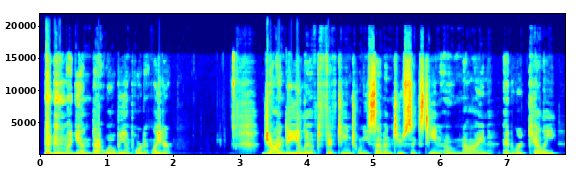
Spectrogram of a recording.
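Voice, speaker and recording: Deep gravelly-voiced man explaining history. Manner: digressive and opinionated, with frequent fillers. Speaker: history video host. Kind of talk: explanatory monologue.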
